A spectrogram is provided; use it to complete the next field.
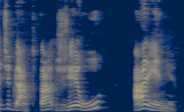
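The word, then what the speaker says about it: guǎn: G-U-A-N. G de gato, U-A-N. N de não, tá? Guan, assim que se pronuncia, terceiro tom.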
